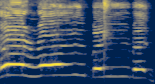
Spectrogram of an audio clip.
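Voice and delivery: high, loud hype transition; loud high host callout. Acted. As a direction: shout it like a host hyping the next bit.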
